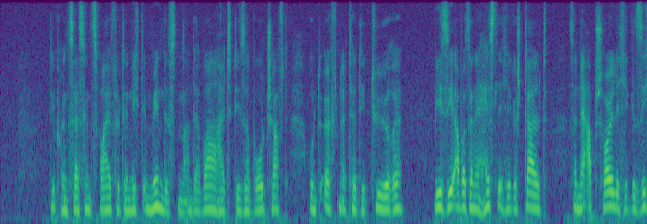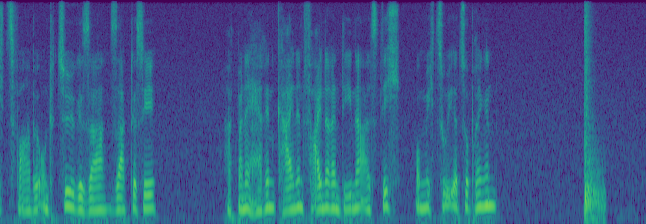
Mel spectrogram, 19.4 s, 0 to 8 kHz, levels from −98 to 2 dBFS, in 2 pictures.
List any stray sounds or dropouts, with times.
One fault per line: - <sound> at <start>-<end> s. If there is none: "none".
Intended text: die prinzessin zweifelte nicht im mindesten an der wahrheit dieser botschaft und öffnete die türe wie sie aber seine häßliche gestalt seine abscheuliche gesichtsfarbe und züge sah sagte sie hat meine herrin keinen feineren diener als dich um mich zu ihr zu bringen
- thud at 18.4-18.8 s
